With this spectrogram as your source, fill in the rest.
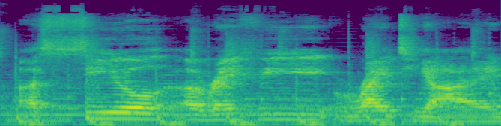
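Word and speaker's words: Acoelorrhaphe: hand side I just learned today how to pronounce this a seal Ari RI which is the Everglades Palm which is a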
